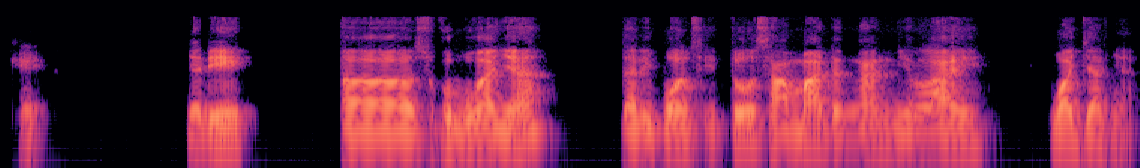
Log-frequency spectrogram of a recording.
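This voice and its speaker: A man with an Indonesian accent lecturing as a teacher, working through an example step by step in a halting, repetitive way with frequent checking tags. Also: fairly low pitch, flat delivery, bright, forceful tone. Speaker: accounting lecturer.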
